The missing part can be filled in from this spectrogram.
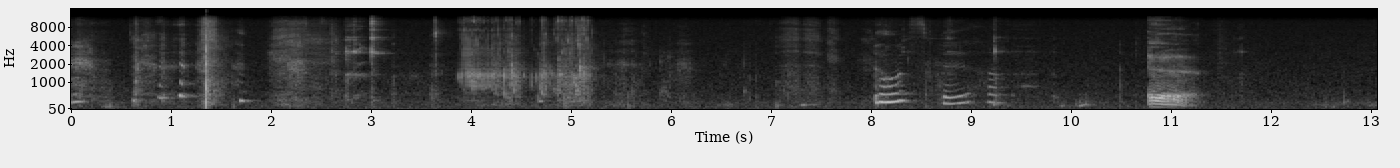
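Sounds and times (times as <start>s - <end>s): person slurping a drink: 3.8s - 6.0s.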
